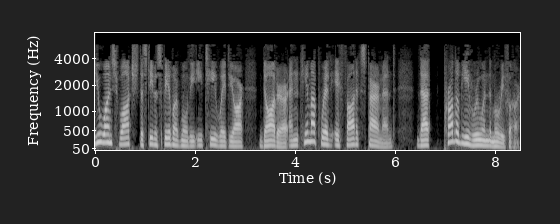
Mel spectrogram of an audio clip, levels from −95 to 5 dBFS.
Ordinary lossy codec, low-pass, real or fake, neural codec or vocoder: MP3, 24 kbps; 7.2 kHz; fake; codec, 16 kHz, 0.5 kbps, FunCodec, trained on Chinese and English, 25 frames a second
